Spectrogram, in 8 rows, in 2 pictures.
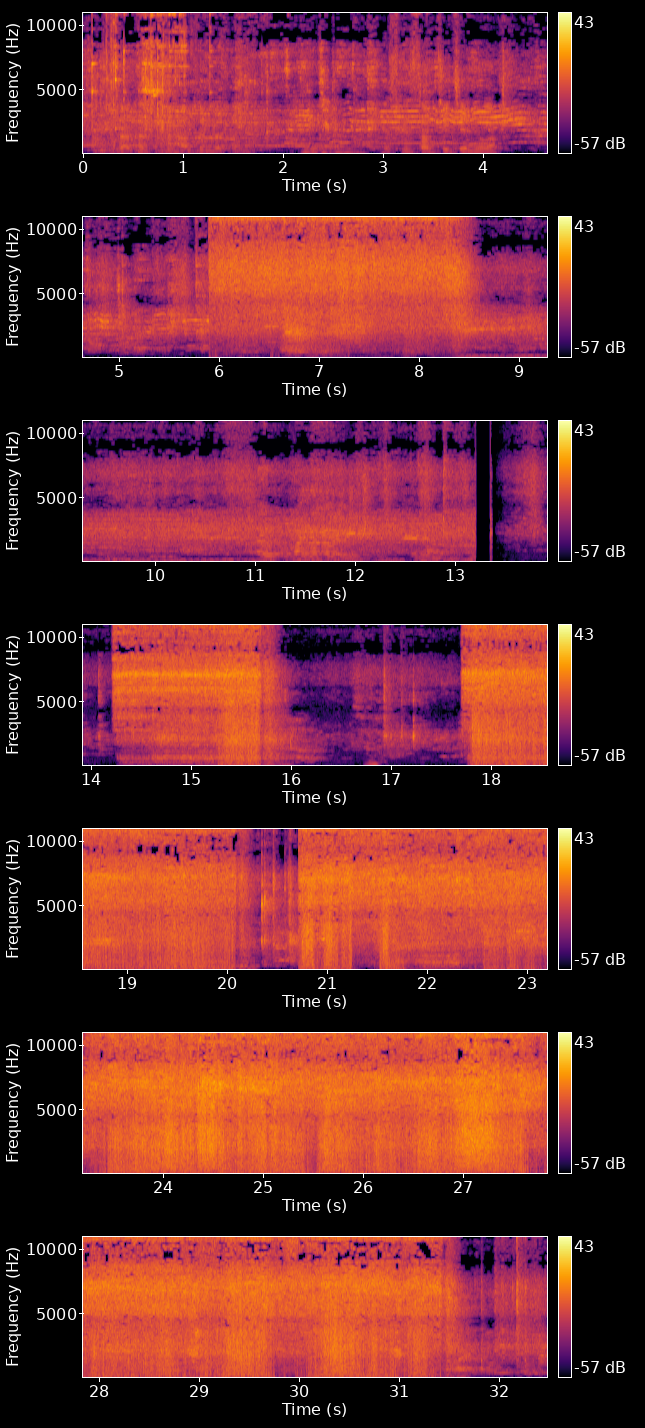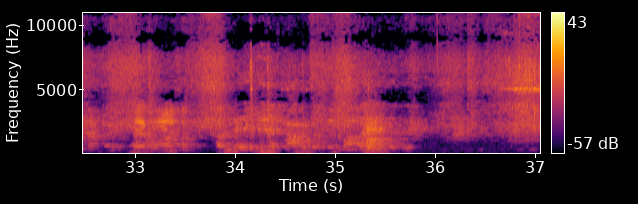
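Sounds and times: compressed-air spray gun hissing: 5.9s - 8.5s, 14.2s - 15.9s, 17.7s - 20.1s, 20.7s - 31.5s.

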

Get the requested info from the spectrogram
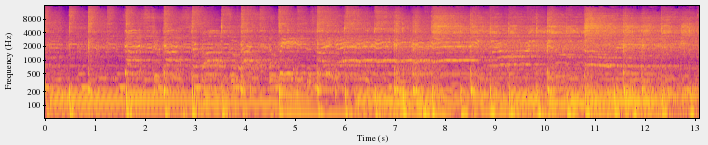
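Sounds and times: bass guitar: 0.0s - 13.0s
drum kit with cymbal hits: 0.0s - 13.0s
electric guitar: 0.0s - 13.0s
person singing: 1.5s - 13.0s.

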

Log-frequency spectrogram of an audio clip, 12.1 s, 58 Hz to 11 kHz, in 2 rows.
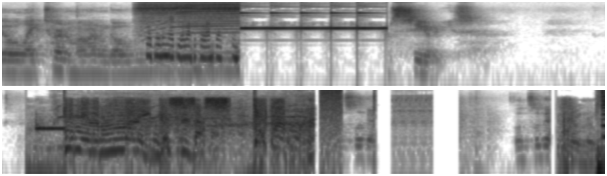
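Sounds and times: man's drawn out voice: 1.3s - 2.4s.

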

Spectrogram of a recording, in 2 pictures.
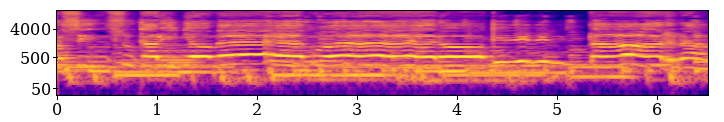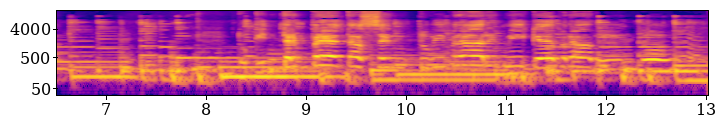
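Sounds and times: man singing with vibrato: 0.0s - 6.9s, 8.2s - 13.0s
acoustic guitar: 0.0s - 13.0s.

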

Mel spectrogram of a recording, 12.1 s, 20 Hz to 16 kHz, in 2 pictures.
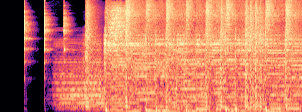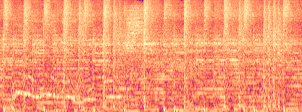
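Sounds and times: sharp percussive hits: 0.5s - 3.4s
drum beat: 0.5s - 12.0s.

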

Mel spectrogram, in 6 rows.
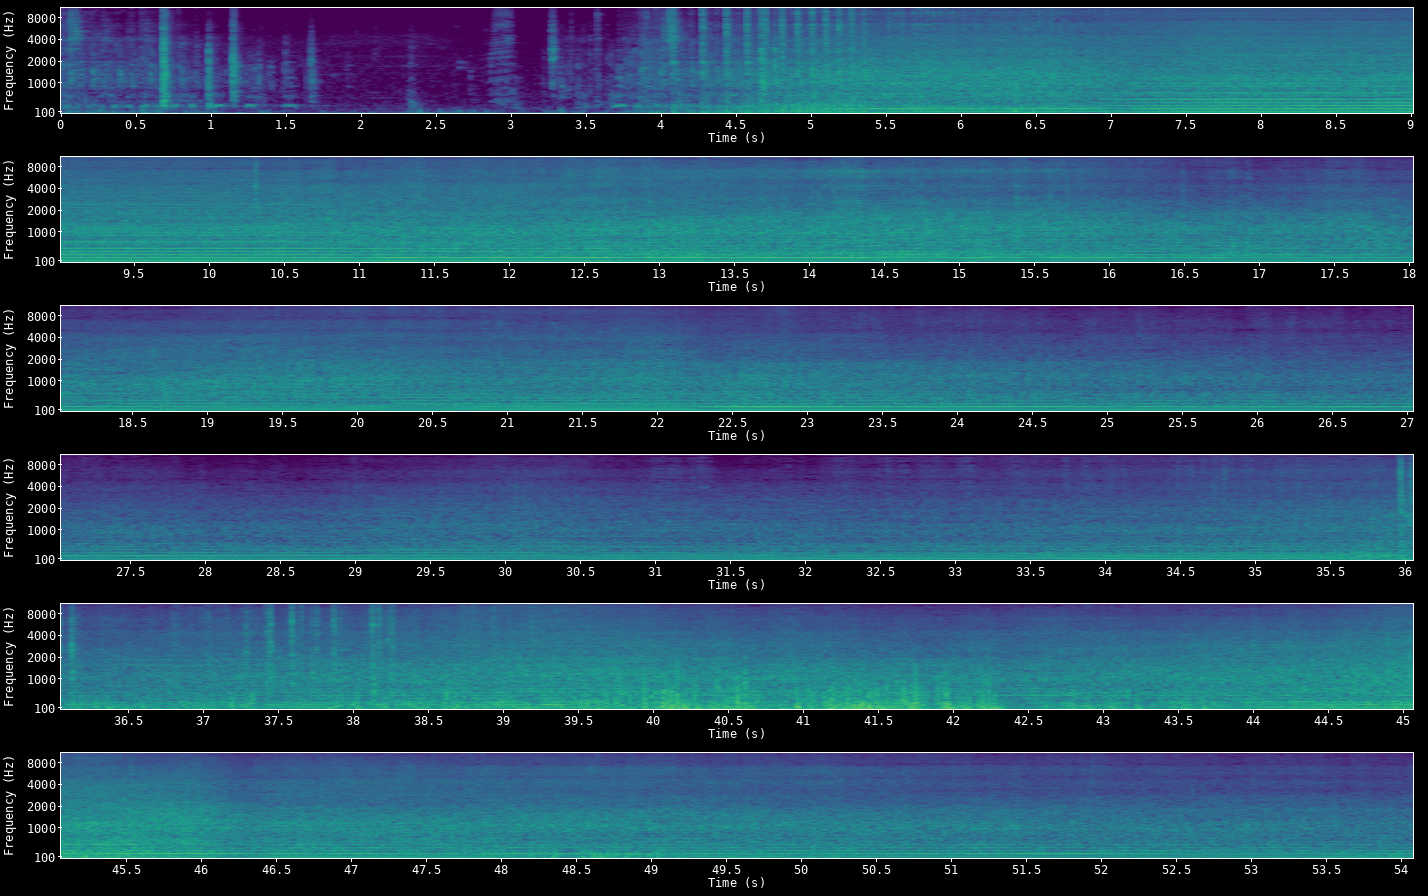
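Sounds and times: lawn mower cutting grass: 0.0s - 1.8s, 2.9s - 54.0s
lawn mower engine starting: 0.0s - 54.0s.

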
